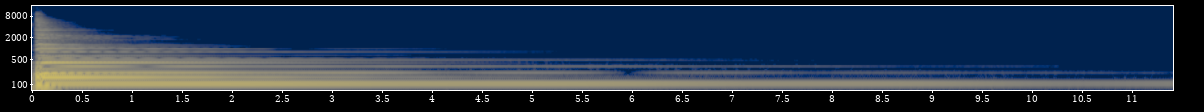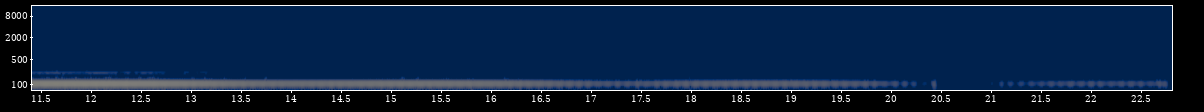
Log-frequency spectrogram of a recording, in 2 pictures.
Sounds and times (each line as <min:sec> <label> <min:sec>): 0:00.0 nylon guitar 0:12.7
